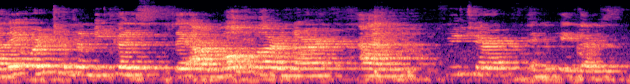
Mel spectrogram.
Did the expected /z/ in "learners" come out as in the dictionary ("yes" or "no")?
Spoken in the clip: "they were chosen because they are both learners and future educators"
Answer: no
